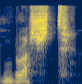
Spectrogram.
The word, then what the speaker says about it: brushed: Now, khi cái chữ brush này đó, nó cái ed á, nó phát âm hơi lạ tí xíu. Mình muốn các bạn phát âm để cho quen miệng, ok? I brushed. Thế đi, brushed. Ok, so nó phát âm gì nè? Brushed. Đúng rồi, quan trọng có cái sờ, cái xong thêm cái thờ cái nữa.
